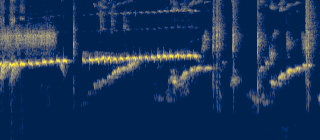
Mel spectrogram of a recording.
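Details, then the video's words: White-rumped shama singing on a master training track full of fill phrases: long drawn-out clear whistles sliding slowly upward, interrupted by sharp clicking notes, then rising whistled phrases resuming, with no other sounds behind. "Masteran murai batu full isian suara jernih || Pancingan kicau murai batu agar gacor"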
